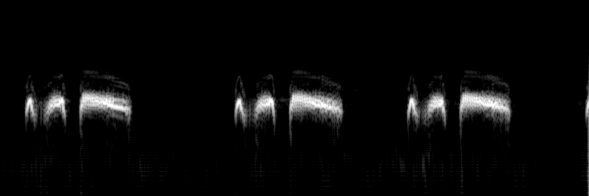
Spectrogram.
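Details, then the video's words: Lure spotted dove cooing three times, each phrase made of two brief hooked notes and a longer, even, slightly downslurred coo, spaced about two seconds apart over a quiet background. "DERKUKU/TEKUKUR PIKAT"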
